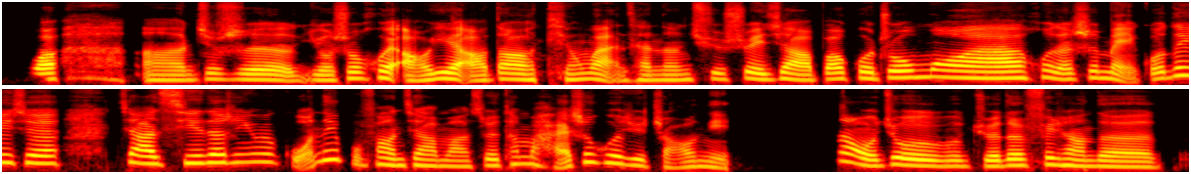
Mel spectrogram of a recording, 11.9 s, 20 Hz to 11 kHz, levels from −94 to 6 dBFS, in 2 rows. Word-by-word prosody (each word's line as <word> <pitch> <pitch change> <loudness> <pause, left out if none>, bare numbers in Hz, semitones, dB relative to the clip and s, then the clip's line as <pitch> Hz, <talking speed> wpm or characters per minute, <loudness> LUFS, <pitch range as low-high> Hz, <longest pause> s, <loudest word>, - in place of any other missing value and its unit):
说， 185 +1 +5 0.4
呃 160 0 -2
就 190 +3 -6
是 175 -5 +1
有 160 -1 -3
时 210 - -3
候 205 - -1
会 215 +2 +3
熬 155 +4 +2
夜， 200 - +4
熬 150 -5 +4
到 180 0 +3
挺 180 +1 -7
晚 180 -6 0
才 160 +1 -4
能 165 +1 -4
去 190 +1 -7
睡 190 +1 -1
觉。 175 -2 +3
包 195 +4 +2
括 210 -1 -1
周 230 +3 +2
末 245 -2 +2
啊， 220 0 +7
或 230 +1 -5
者 185 -2 0
是 230 - -2
美 210 -2 -2
国 195 - -3
的 300 - 0
一 300 - -2
些 275 -2 +1 0.3
假 270 -5 +4
期 275 +4 -3
但 300 0 +4
是 300 - -8
因 315 +1 -7
为 315 - -4
国 300 - -6
内 395 +2 -1
不 - - -12
放 220 -1 -1
假 210 -2 -2
嘛， 185 -2 -5
所 205 +4 -5
以 - - -2
他 250 - -8
们 245 -2 -6
还 - - -1
是 315 - -3
会 285 -3 -1
去 210 -4 -3
找 165 0 -7
你， 160 -6 -7 0.5
那 330 - +1
我 195 - +4
就 195 -4 +2
觉 185 +1 -1
得 210 +1 +2
非 235 +2 -3
常 195 -3 0
地 170 -3 0
200 Hz, 315 characters per minute, -23 LUFS, 175-235 Hz, 0.5 s, 啊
